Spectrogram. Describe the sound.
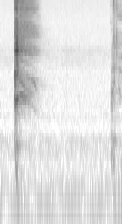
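A voice imitates a throat clearing: one sharp, raspy burst, followed after a pause by a shorter, quieter rasp starting at the end.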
